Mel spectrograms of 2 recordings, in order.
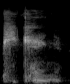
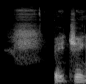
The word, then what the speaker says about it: Beijing: they used to say Peking as opposed to Beijing Beijing is much much closer to um how an actual a Chinese person would pronounce the name of that City P King is um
